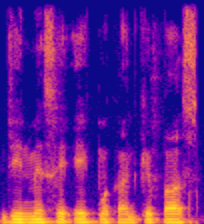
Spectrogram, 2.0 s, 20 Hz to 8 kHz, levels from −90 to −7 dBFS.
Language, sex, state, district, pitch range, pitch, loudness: Hindi, male, Jharkhand, Deoghar, 100-105 Hz, 100 Hz, -17 LUFS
